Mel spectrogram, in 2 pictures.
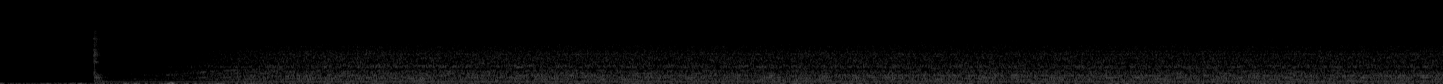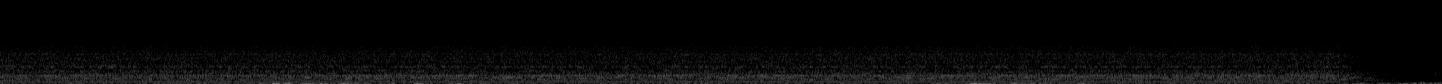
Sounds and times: Bathroom Fan 0:00.8 - 0:28.8

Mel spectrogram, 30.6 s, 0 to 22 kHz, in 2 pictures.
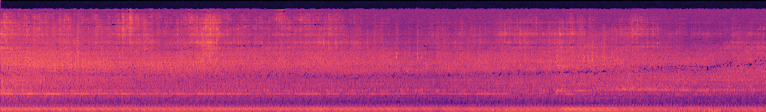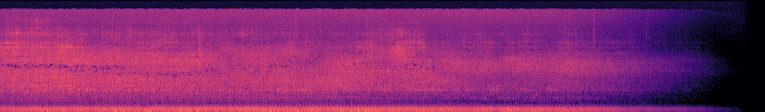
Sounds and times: receding with the harrow rattling 0:00.0 - 0:29.1
Tractor with a harrow, start, pulling off 0:00.0 - 0:29.5

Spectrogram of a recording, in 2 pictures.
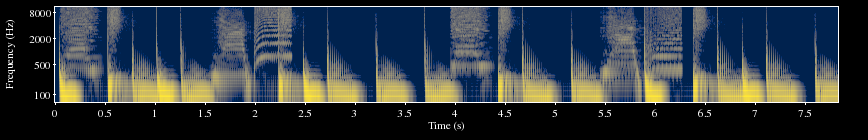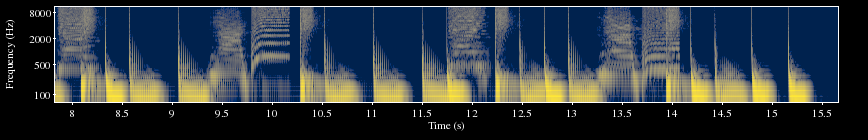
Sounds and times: Kick Drum 0:00.0 - 0:01.6
Bass 0:00.0 - 0:15.4
Snare 0:00.2 - 0:00.9
Snare 0:02.2 - 0:02.6
Kick Drum 0:02.2 - 0:09.4
Snare 0:04.4 - 0:04.8
Snare 0:06.4 - 0:06.8
Snare 0:08.0 - 0:08.4
Snare 0:10.3 - 0:10.7
Kick Drum 0:10.3 - 0:13.3
Snare 0:12.0 - 0:12.6
Snare 0:13.7 - 0:14.4
Kick Drum 0:14.0 - 0:15.6

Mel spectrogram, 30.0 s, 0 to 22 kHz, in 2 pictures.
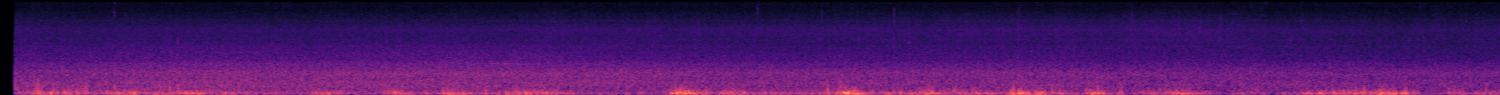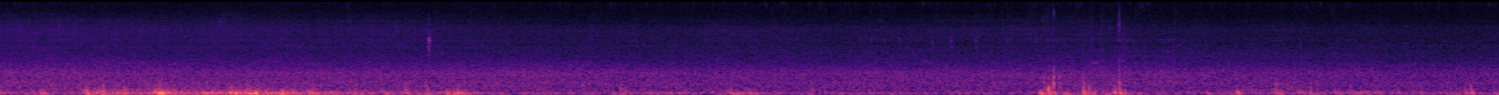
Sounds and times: wind 0:00.0 - 0:29.9

